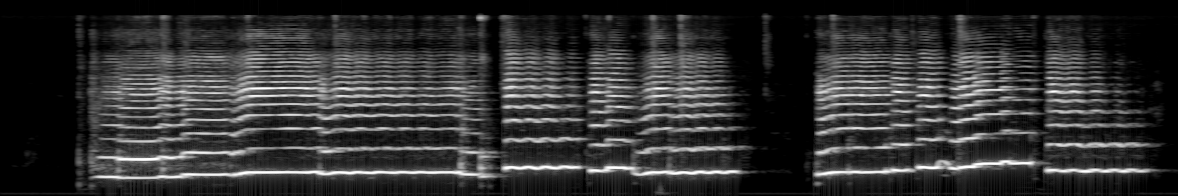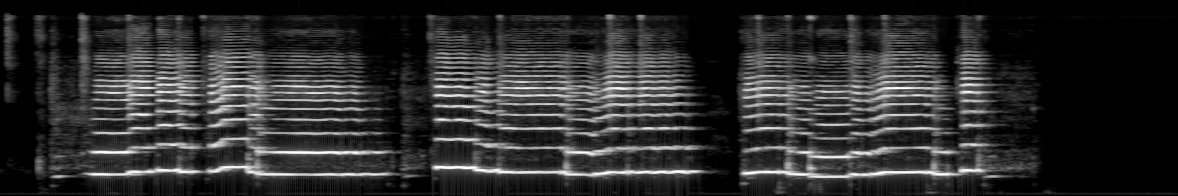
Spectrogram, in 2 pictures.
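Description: Unaccompanied saxophone playing a slow melody in phrases of a few seconds, with short breaks for breath between them and vibrato on the held notes.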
